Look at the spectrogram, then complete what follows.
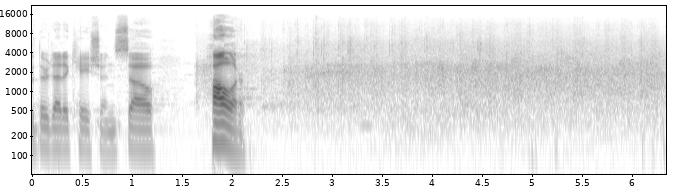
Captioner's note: audience applauds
